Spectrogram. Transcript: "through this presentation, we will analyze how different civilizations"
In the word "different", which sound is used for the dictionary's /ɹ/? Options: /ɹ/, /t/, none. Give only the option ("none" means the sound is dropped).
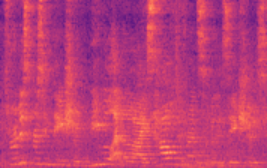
none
